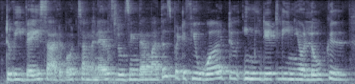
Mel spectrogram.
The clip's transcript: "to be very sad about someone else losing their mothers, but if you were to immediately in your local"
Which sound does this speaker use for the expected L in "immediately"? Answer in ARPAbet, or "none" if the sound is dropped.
L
